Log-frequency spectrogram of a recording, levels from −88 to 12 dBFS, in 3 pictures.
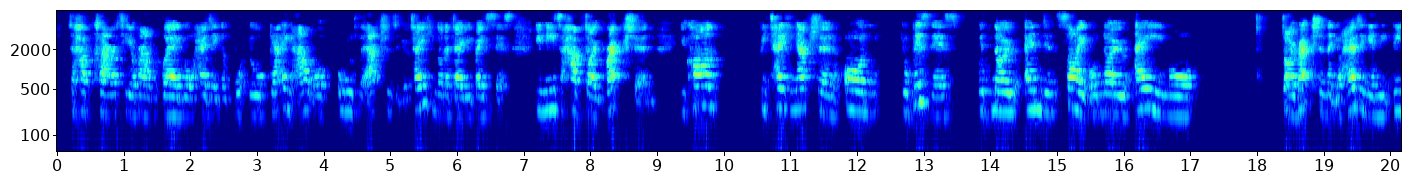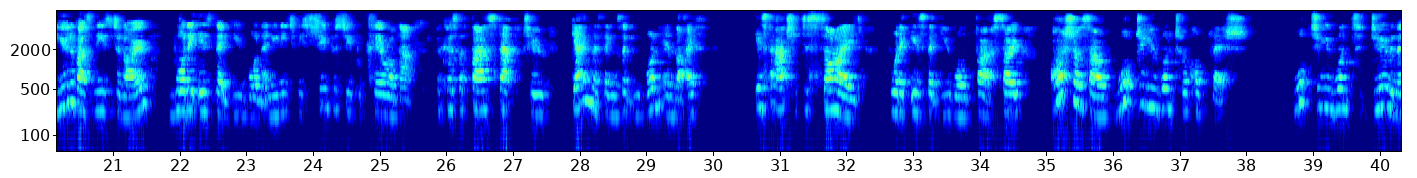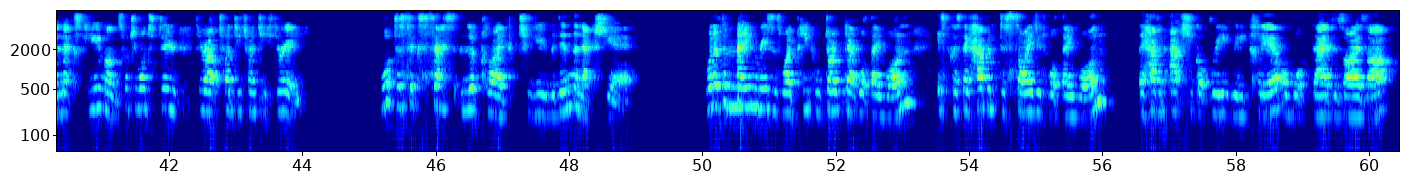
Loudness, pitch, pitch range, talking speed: -40 LUFS, 230 Hz, 205-260 Hz, 165 wpm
